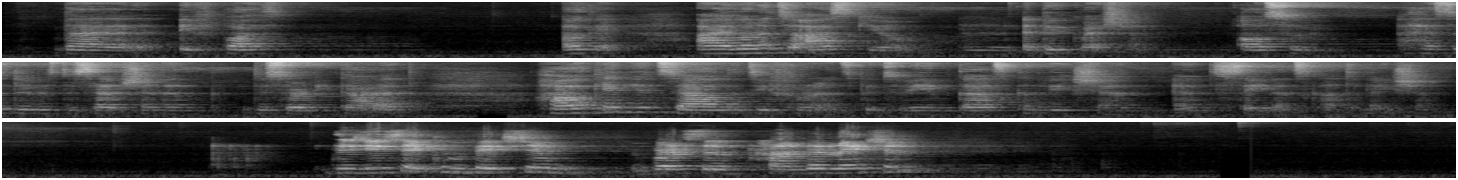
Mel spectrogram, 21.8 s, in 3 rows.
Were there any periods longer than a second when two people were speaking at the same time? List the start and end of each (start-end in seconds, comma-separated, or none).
none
